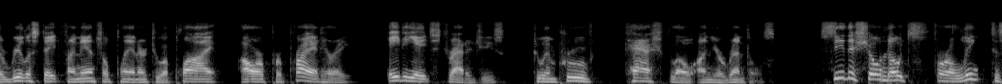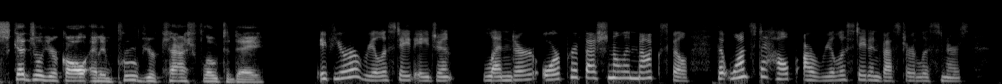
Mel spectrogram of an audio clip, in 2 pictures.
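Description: A speech recording carried over an AMR wideband (HD Voice) link. It has two AMR rate drops, from 8.63 to 9.92 s and from 18.82 to 19.91 s. In each, the voice turns rough and raspy, then recovers. The bandwidth stays the same and there is no gap. The sound fits the codec stepping down from 12.65 to 6.6 kbit/s, with the freed bits going to error protection on a weak radio link.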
